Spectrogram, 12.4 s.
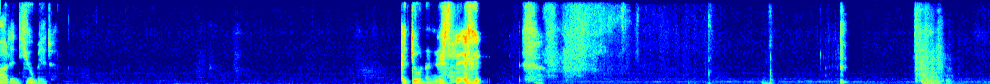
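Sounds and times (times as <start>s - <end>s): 
speech: 0.0s - 0.8s, 5.0s - 7.2s
low hum: 0.0s - 12.3s
door shut loudly: 11.4s - 12.0s.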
